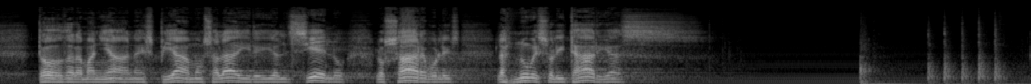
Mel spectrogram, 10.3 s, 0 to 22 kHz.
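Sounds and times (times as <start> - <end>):
speech: 0.4 - 6.6
heavy thud: 8.6 - 9.2
firm knocks on a wooden door: 8.6 - 10.3.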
